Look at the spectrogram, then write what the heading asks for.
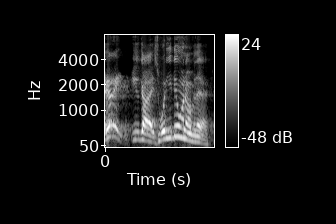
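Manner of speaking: high-pitched mock holler; imitated hollering. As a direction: call out as if from across the dump. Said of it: "who's hollering at us".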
